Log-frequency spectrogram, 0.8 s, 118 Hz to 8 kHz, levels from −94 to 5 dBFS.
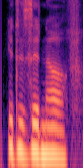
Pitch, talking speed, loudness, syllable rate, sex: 165 Hz, 215 wpm, -13 LUFS, 6.0 syllables/s, female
